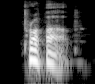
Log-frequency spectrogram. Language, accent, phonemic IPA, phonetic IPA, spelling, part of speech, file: English, Australia, /ˌpɹɔp ˈap/, [ˌpɹɔ‿ˈpap], prop up, verb, En-au-prop up.ogg
- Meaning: 1. To support with, or as if with, a prop 2. To be at the bottom of (a league)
